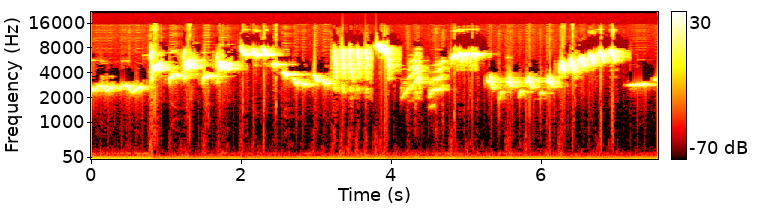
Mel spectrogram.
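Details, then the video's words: Tledekan gunung nyuling song used to provoke rivals: a steady low whistle, then a varied jumble of high chirps, rapid trills and rising whistled runs, continuous throughout. "mp3 tledekan gunung nyuling bikin lawan emosi"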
